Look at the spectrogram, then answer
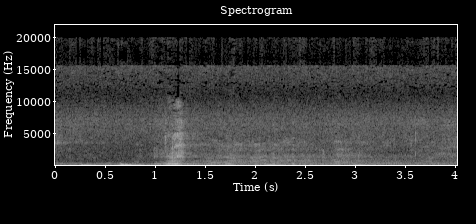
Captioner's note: laughter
